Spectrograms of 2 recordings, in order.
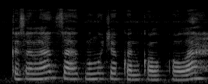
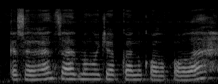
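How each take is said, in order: Both takes have the same delivery.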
